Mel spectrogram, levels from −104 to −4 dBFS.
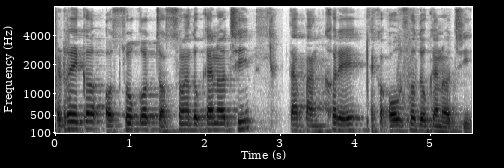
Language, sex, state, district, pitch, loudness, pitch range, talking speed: Odia, male, Odisha, Nuapada, 150 Hz, -15 LUFS, 130-160 Hz, 120 wpm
